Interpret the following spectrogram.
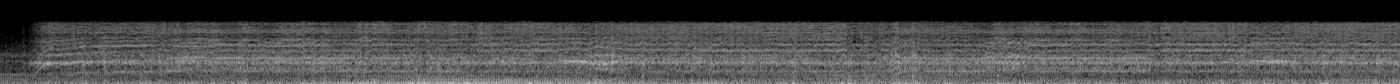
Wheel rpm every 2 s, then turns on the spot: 110, 160, 160, 160, 160, 160, 160.
none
